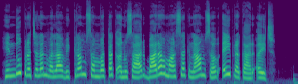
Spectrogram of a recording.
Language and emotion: Maithili, neutral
